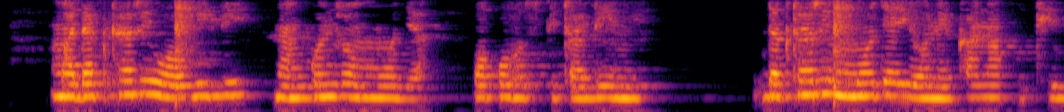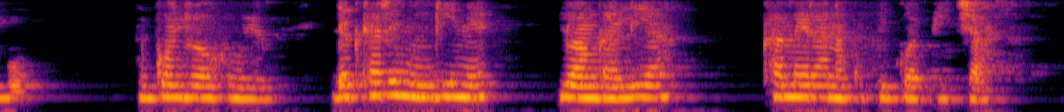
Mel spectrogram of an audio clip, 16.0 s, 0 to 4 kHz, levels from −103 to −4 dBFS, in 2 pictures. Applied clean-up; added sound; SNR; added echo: classical method WPE with log-MMSE.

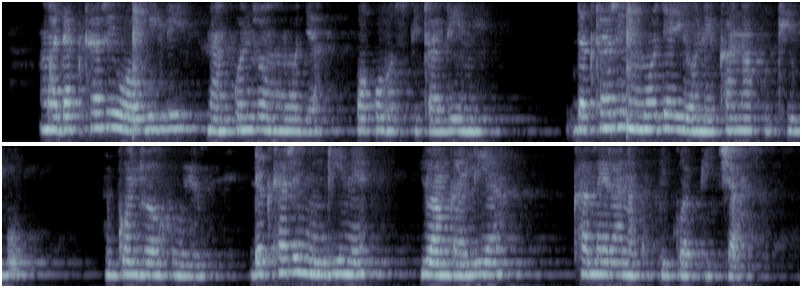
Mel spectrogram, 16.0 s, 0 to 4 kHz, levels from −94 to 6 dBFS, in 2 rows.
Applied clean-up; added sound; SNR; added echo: none; Tambourine; 14 dB; reverberation time 0.7 s.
